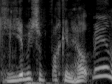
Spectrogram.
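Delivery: mock begging, high-pitched and rushed. Retelling a guy complaining about a flyer misprint: imitating someone begging for help. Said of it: "he's like really begging for help".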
